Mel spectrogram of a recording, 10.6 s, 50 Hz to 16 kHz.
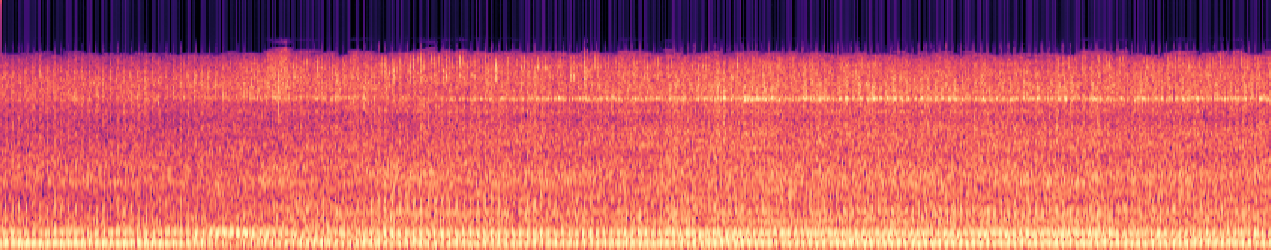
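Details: Volvo S60 R: loud, steady low drone with a fast pulsing beat from the rear end; loud rear-end noise, cause unknown.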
